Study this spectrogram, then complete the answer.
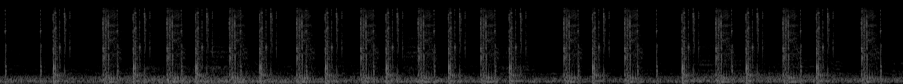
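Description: Short menu clicks tick as a cursor moves between items.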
